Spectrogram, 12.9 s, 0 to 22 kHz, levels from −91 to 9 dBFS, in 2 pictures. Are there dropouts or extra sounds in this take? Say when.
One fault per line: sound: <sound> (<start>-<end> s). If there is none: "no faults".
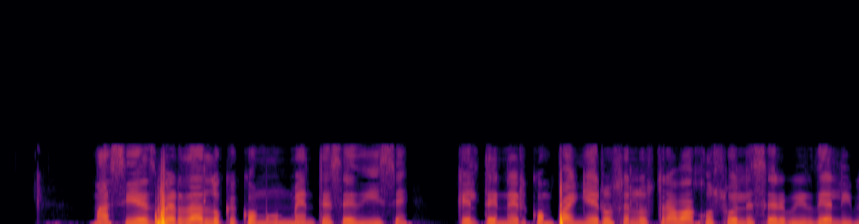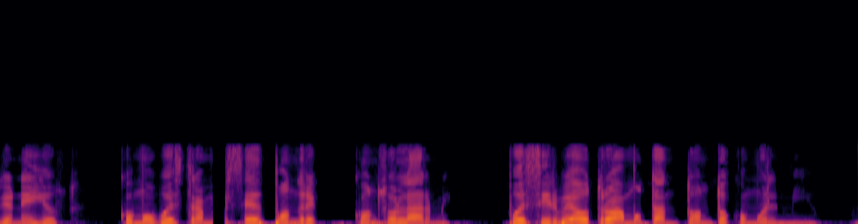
sound: dropout (8.0-8.1 s)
